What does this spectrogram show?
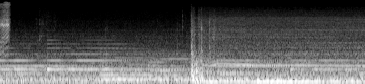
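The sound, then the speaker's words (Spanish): At night, a car window is lowered with a steady electric motor whine lasting about two seconds, ending in a soft thunk, followed by a louder low rumble of the car with no talking. “Mi padre bajó el vidrio decididamente, sacó su cabeza por la ventana”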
